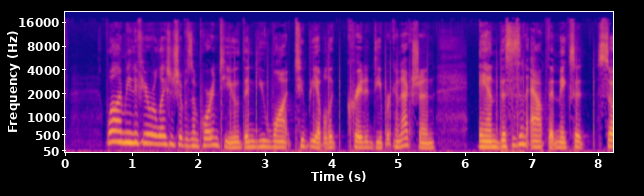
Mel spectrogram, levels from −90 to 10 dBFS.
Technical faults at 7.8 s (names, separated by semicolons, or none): train of clicks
